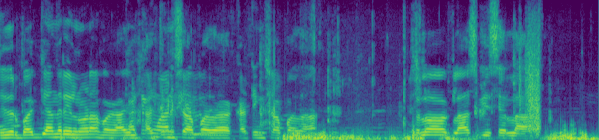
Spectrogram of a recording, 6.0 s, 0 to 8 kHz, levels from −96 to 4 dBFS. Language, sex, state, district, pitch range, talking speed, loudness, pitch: Kannada, male, Karnataka, Raichur, 135-160 Hz, 160 wpm, -14 LUFS, 150 Hz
